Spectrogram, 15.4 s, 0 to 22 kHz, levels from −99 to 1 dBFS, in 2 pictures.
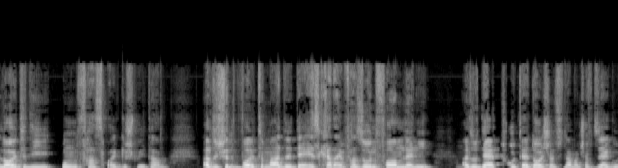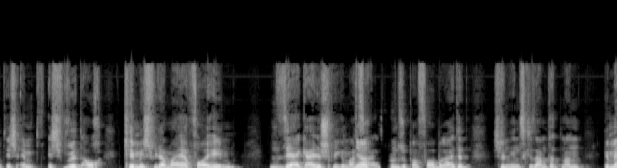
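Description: Listening closely, nothing in the audio stood out as a problem at any point.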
